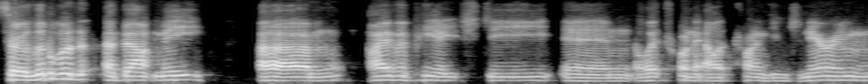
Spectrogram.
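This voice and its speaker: This man talks fairly quickly with a New Zealand accent. His pitch is medium and his intonation fairly even. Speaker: software developer and imaging scientist. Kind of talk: technical presentation. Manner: casual with filler words.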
